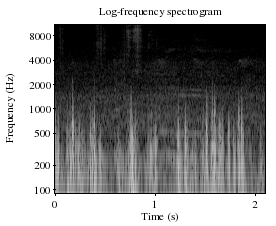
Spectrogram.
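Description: A car's low road and engine rumble, with wind buffeting the microphone in uneven gusts.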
